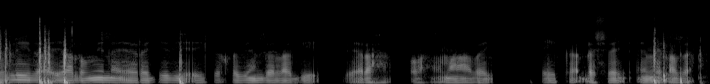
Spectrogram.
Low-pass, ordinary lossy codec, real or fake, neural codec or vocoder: 9.9 kHz; none; fake; vocoder, 44.1 kHz, 128 mel bands every 512 samples, BigVGAN v2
